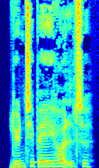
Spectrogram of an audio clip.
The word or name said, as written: løntilbageholdelse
